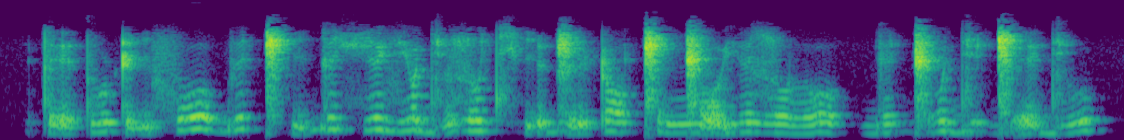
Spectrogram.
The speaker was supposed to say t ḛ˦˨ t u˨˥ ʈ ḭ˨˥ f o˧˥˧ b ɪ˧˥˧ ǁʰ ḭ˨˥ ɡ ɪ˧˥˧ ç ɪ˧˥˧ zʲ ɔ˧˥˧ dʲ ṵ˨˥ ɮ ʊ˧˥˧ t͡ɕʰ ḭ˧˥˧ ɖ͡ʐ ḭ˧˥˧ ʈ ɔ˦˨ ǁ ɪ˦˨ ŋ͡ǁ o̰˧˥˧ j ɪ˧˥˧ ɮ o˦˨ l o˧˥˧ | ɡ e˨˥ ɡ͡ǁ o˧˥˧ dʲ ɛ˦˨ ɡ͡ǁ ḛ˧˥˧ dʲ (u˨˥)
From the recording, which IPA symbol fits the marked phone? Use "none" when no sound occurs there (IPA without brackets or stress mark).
u˨˥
